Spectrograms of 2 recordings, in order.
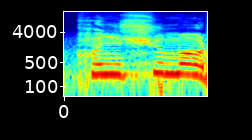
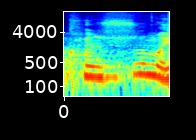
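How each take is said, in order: First: The middle syllable starts with a 'sh' sound. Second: The middle syllable starts with an 's' sound. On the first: The speaker calls it wrong. "컨슈머라고 발음 안 해" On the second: The speaker calls it right. "컨슈머야 컨슈머. 이걸 왜 슈라 그러니. 수야 수"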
